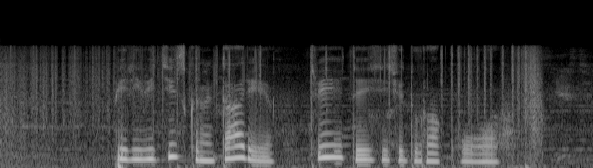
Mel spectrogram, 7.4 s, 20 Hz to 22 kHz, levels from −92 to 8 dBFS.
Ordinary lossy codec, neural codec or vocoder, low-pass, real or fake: none; none; 7.2 kHz; real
